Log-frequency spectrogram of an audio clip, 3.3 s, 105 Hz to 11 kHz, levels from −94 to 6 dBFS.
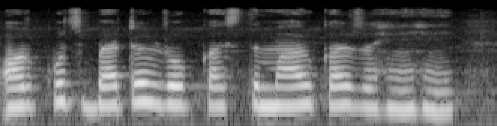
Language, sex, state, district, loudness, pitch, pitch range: Hindi, female, Sikkim, Gangtok, -15 LUFS, 225 Hz, 210-230 Hz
